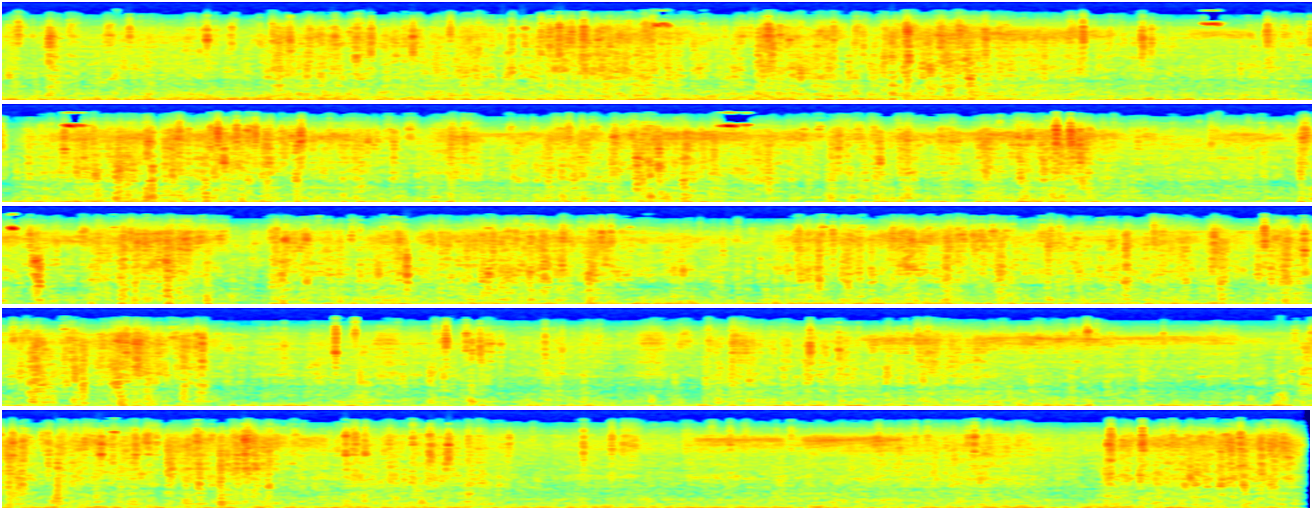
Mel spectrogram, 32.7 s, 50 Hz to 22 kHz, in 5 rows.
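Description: Wind buffeting the action camera's microphone as a 2020 Norco Range VLT electric mountain bike descends at speed, its knobby tyres rolling over dry, rocky dirt. Frequent small rattles and knocks from the bike over the rough ground.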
